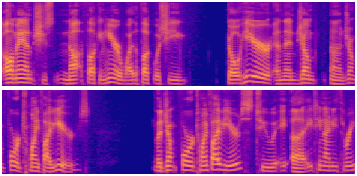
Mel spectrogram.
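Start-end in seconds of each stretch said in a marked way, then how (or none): none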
